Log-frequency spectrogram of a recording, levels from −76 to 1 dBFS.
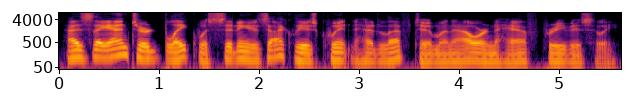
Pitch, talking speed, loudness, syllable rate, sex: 100 Hz, 190 wpm, -19 LUFS, 4.9 syllables/s, male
